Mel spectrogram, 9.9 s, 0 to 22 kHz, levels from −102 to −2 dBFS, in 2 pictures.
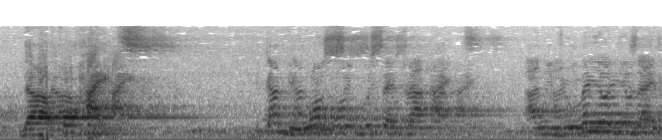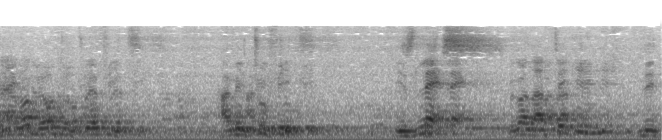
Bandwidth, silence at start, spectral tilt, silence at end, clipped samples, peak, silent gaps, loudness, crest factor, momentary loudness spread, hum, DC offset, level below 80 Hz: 10.5 kHz; 0 s; -5 dB/octave; 0 s; under 0.1%; -6 dBFS; none; -24 LUFS; 18 dB; 18 LU; none; 0.8%; -48 dBFS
